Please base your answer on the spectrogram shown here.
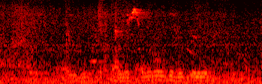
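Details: A pet talking common myna (shalik) utters a few soft, speech-like syllables in a low, voiced tone, faint against a steady hiss of background noise.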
